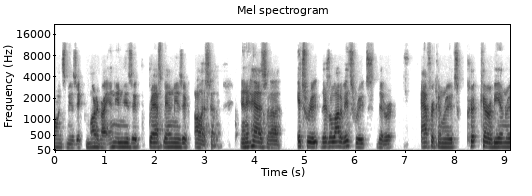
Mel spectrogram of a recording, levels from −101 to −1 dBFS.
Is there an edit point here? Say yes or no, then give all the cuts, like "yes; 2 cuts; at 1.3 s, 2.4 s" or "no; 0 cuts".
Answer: yes; 2 cuts; at 1.8 s, 8.1 s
